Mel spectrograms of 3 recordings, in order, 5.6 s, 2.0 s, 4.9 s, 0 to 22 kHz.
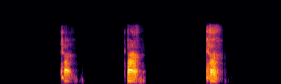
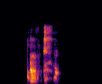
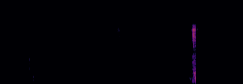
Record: {"three_cough_length": "5.6 s", "three_cough_amplitude": 28357, "three_cough_signal_mean_std_ratio": 0.24, "cough_length": "2.0 s", "cough_amplitude": 14504, "cough_signal_mean_std_ratio": 0.26, "exhalation_length": "4.9 s", "exhalation_amplitude": 484, "exhalation_signal_mean_std_ratio": 0.09, "survey_phase": "beta (2021-08-13 to 2022-03-07)", "age": "45-64", "gender": "Female", "wearing_mask": "No", "symptom_cough_any": true, "symptom_runny_or_blocked_nose": true, "symptom_onset": "12 days", "smoker_status": "Never smoked", "respiratory_condition_asthma": false, "respiratory_condition_other": false, "recruitment_source": "Test and Trace", "submission_delay": "2 days", "covid_test_result": "Positive", "covid_test_method": "RT-qPCR", "covid_ct_value": 23.9, "covid_ct_gene": "ORF1ab gene"}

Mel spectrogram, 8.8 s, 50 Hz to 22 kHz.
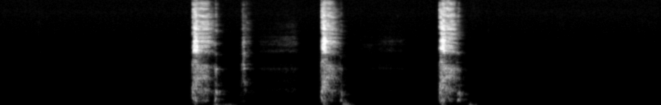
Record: {"three_cough_length": "8.8 s", "three_cough_amplitude": 1469, "three_cough_signal_mean_std_ratio": 0.3, "survey_phase": "alpha (2021-03-01 to 2021-08-12)", "age": "65+", "gender": "Female", "wearing_mask": "No", "symptom_none": true, "smoker_status": "Never smoked", "respiratory_condition_asthma": false, "respiratory_condition_other": false, "recruitment_source": "REACT", "submission_delay": "2 days", "covid_test_result": "Negative", "covid_test_method": "RT-qPCR"}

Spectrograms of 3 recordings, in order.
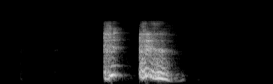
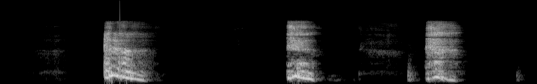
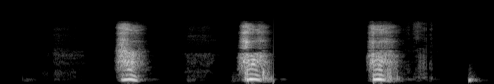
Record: {"cough_length": "2.7 s", "cough_amplitude": 29732, "cough_signal_mean_std_ratio": 0.33, "three_cough_length": "5.4 s", "three_cough_amplitude": 29644, "three_cough_signal_mean_std_ratio": 0.35, "exhalation_length": "4.9 s", "exhalation_amplitude": 32768, "exhalation_signal_mean_std_ratio": 0.31, "survey_phase": "beta (2021-08-13 to 2022-03-07)", "age": "18-44", "gender": "Female", "wearing_mask": "No", "symptom_cough_any": true, "symptom_shortness_of_breath": true, "symptom_fatigue": true, "smoker_status": "Never smoked", "respiratory_condition_asthma": true, "respiratory_condition_other": false, "recruitment_source": "Test and Trace", "submission_delay": "1 day", "covid_test_result": "Positive", "covid_test_method": "ePCR"}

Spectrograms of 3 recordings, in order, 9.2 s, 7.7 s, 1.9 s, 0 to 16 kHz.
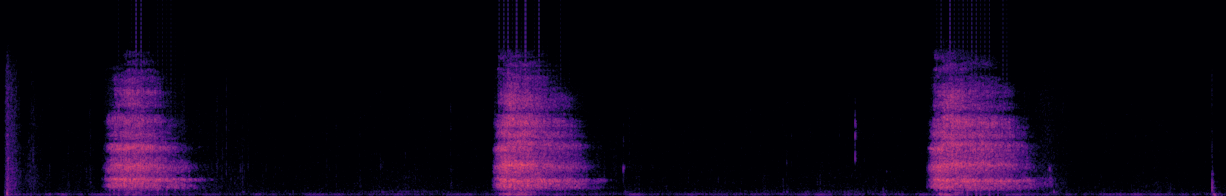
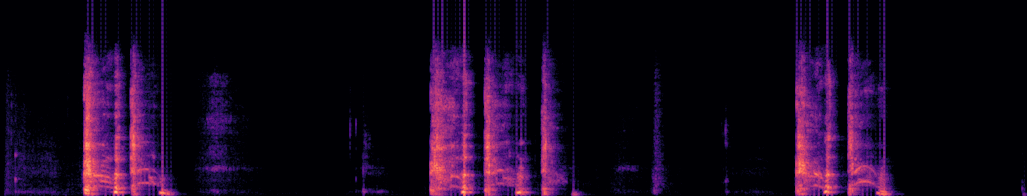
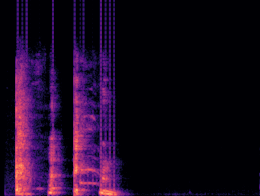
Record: {"exhalation_length": "9.2 s", "exhalation_amplitude": 2207, "exhalation_signal_mean_std_ratio": 0.37, "three_cough_length": "7.7 s", "three_cough_amplitude": 25923, "three_cough_signal_mean_std_ratio": 0.29, "cough_length": "2.0 s", "cough_amplitude": 16186, "cough_signal_mean_std_ratio": 0.33, "survey_phase": "beta (2021-08-13 to 2022-03-07)", "age": "65+", "gender": "Female", "wearing_mask": "No", "symptom_sore_throat": true, "symptom_abdominal_pain": true, "symptom_fatigue": true, "symptom_headache": true, "symptom_onset": "12 days", "smoker_status": "Current smoker (1 to 10 cigarettes per day)", "respiratory_condition_asthma": false, "respiratory_condition_other": false, "recruitment_source": "REACT", "submission_delay": "2 days", "covid_test_result": "Positive", "covid_test_method": "RT-qPCR", "covid_ct_value": 35.0, "covid_ct_gene": "N gene", "influenza_a_test_result": "Negative", "influenza_b_test_result": "Negative"}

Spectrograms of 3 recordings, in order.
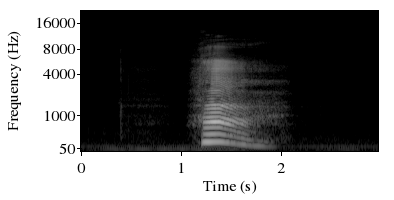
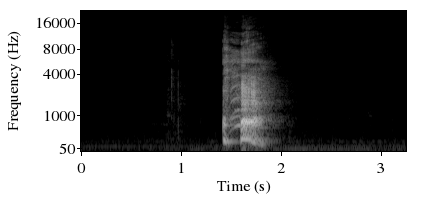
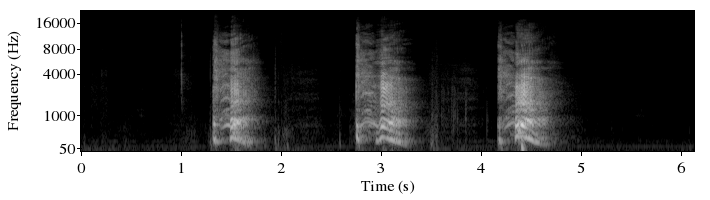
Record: {"exhalation_length": "3.0 s", "exhalation_amplitude": 6529, "exhalation_signal_mean_std_ratio": 0.3, "cough_length": "3.3 s", "cough_amplitude": 12006, "cough_signal_mean_std_ratio": 0.23, "three_cough_length": "6.1 s", "three_cough_amplitude": 27019, "three_cough_signal_mean_std_ratio": 0.29, "survey_phase": "alpha (2021-03-01 to 2021-08-12)", "age": "65+", "gender": "Male", "wearing_mask": "No", "symptom_none": true, "smoker_status": "Ex-smoker", "respiratory_condition_asthma": false, "respiratory_condition_other": false, "recruitment_source": "REACT", "submission_delay": "10 days", "covid_test_result": "Negative", "covid_test_method": "RT-qPCR"}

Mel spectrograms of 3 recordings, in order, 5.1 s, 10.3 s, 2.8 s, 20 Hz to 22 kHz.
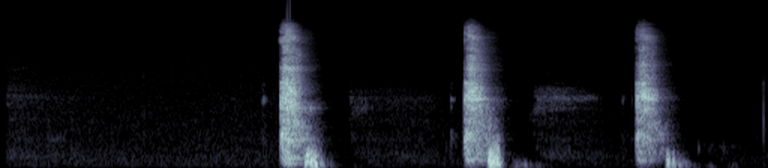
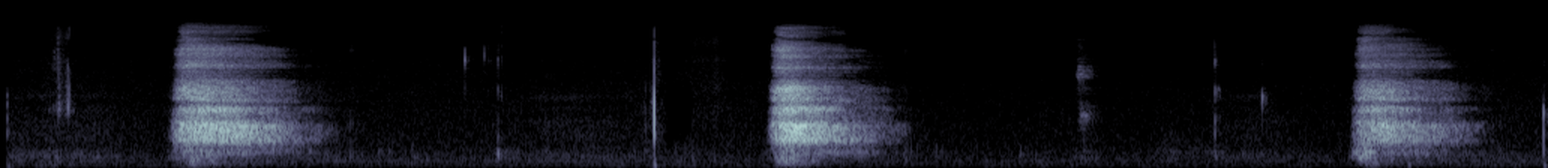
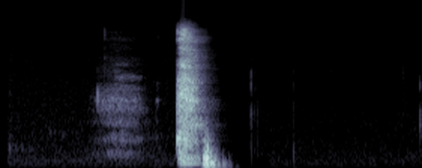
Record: {"three_cough_length": "5.1 s", "three_cough_amplitude": 30735, "three_cough_signal_mean_std_ratio": 0.27, "exhalation_length": "10.3 s", "exhalation_amplitude": 17819, "exhalation_signal_mean_std_ratio": 0.3, "cough_length": "2.8 s", "cough_amplitude": 30368, "cough_signal_mean_std_ratio": 0.22, "survey_phase": "beta (2021-08-13 to 2022-03-07)", "age": "18-44", "gender": "Female", "wearing_mask": "No", "symptom_none": true, "symptom_onset": "11 days", "smoker_status": "Never smoked", "respiratory_condition_asthma": false, "respiratory_condition_other": false, "recruitment_source": "REACT", "submission_delay": "1 day", "covid_test_result": "Negative", "covid_test_method": "RT-qPCR", "influenza_a_test_result": "Negative", "influenza_b_test_result": "Negative"}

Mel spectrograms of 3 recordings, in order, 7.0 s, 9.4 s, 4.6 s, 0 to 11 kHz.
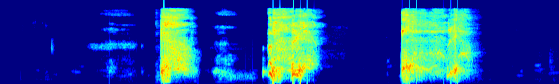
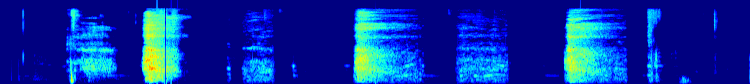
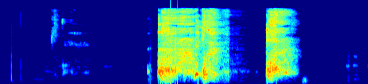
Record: {"three_cough_length": "7.0 s", "three_cough_amplitude": 32767, "three_cough_signal_mean_std_ratio": 0.37, "exhalation_length": "9.4 s", "exhalation_amplitude": 26872, "exhalation_signal_mean_std_ratio": 0.24, "cough_length": "4.6 s", "cough_amplitude": 30433, "cough_signal_mean_std_ratio": 0.37, "survey_phase": "beta (2021-08-13 to 2022-03-07)", "age": "45-64", "gender": "Female", "wearing_mask": "No", "symptom_cough_any": true, "symptom_runny_or_blocked_nose": true, "symptom_shortness_of_breath": true, "symptom_sore_throat": true, "symptom_fatigue": true, "symptom_fever_high_temperature": true, "symptom_headache": true, "symptom_onset": "5 days", "smoker_status": "Ex-smoker", "respiratory_condition_asthma": true, "respiratory_condition_other": false, "recruitment_source": "Test and Trace", "submission_delay": "2 days", "covid_test_result": "Positive", "covid_test_method": "RT-qPCR", "covid_ct_value": 19.9, "covid_ct_gene": "ORF1ab gene", "covid_ct_mean": 20.3, "covid_viral_load": "220000 copies/ml", "covid_viral_load_category": "Low viral load (10K-1M copies/ml)"}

